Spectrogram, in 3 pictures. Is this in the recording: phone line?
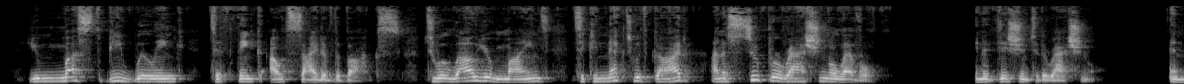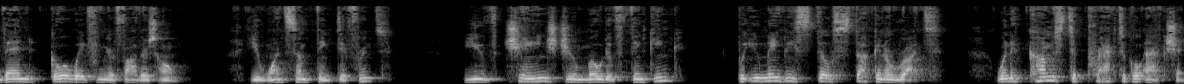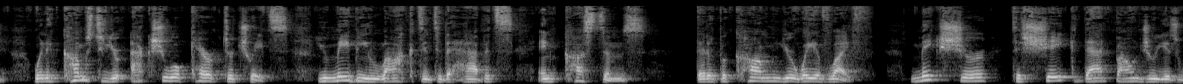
no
